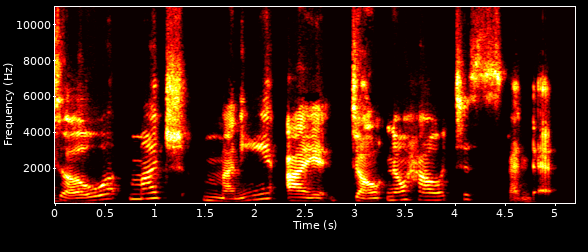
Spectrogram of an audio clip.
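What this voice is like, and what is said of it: Slow, soothing Kim Kardashian impression. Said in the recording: “You could fill in doing voiceovers for Kim Kardashian. Have you ever been told that you sound like her? ... It's soothing. It's high ... Maybe if you slow down”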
